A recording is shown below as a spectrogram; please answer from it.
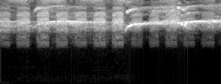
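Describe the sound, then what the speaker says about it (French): High, pulsing insect trill of cicadas on a May evening, steady rhythmic chirring close by with a few thin bird chirps over it, no speech. "tout animé de crissements de cigales et de vols d'hirondelles"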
